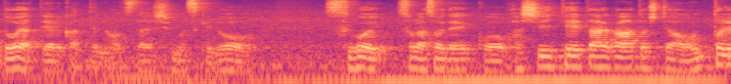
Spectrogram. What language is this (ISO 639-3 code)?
jpn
